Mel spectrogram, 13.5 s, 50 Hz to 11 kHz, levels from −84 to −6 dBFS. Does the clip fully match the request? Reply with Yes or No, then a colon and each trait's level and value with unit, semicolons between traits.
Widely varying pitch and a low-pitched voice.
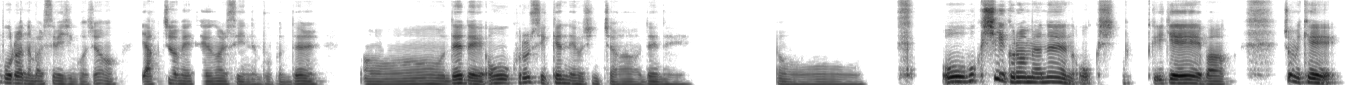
Yes: wide, 6.1 semitones; low, 105 Hz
